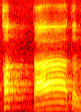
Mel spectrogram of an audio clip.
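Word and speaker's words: قتّات: Nah, bacanya tadi katanya bi fathil qaf. Jadi qa bacanya. Kemudian tasdidit ta, tanya di syiddah qattatun. Nah, bacanya qattatun.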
